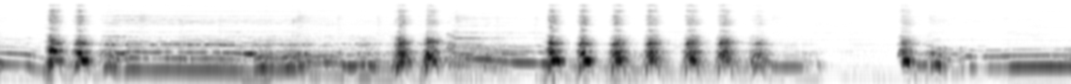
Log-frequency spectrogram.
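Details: Two German Shepherds howl along to a favourite song, Ophelia by the Lumineers, in long wavering tones broken by a quick run of sharp yips and barks.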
